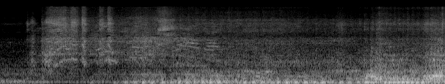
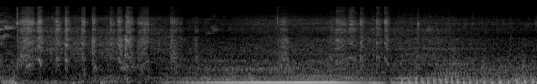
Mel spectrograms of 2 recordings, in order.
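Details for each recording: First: Honda Supra X 125 fuel-injected motorcycle with a hard-to-idle complaint: engine catches quickly and settles into an even low beat, picking up cleanly on a light rev; running normally. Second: Honda Supra X 125 early fuel-injected (around 2008), hard to idle and using too much fuel: fuel pressure only about 30 PSI from a weak pump. The idle is uneven and stumbling, swells briefly with throttle, then falls ragged and dies when the throttle is released.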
